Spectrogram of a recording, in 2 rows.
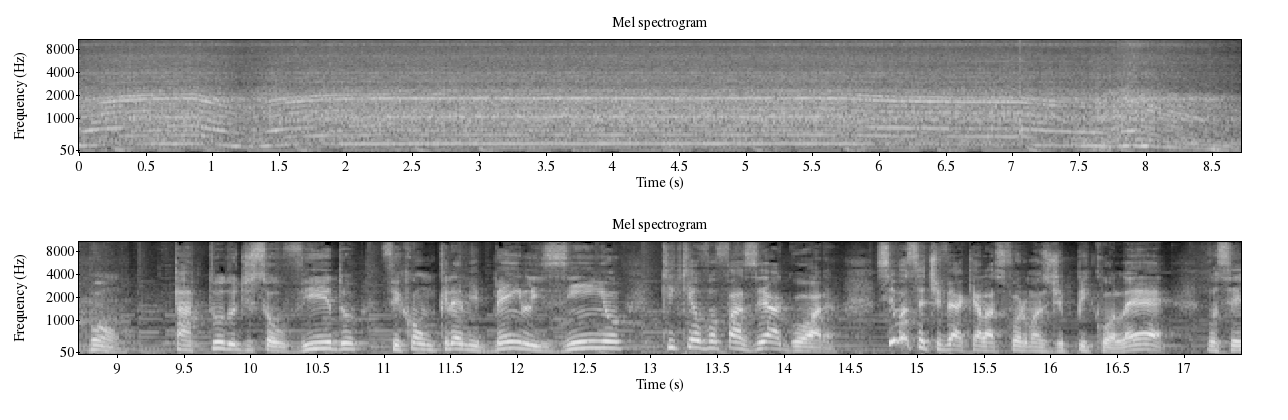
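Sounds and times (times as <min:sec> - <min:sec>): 
blender blending dates and carob: 0:00.0 - 0:09.3
speech: 0:08.8 - 0:17.4.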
